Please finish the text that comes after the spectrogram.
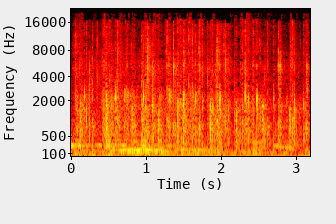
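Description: A church congregation clapping together in a steady, dense patter with a sustained tone underneath, fairly loud and close, the applause filling the room without speech.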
